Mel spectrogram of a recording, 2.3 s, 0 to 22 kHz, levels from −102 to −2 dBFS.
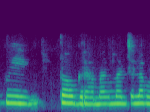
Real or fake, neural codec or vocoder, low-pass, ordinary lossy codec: real; none; 7.2 kHz; Opus, 24 kbps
